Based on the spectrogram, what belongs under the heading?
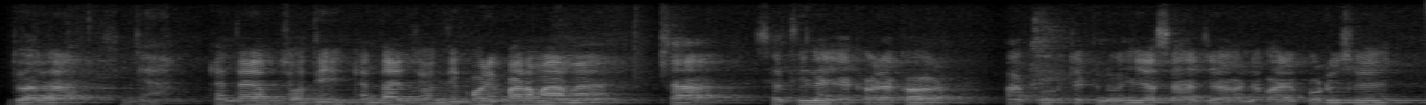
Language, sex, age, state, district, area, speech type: Odia, male, 30-45, Odisha, Balangir, urban, spontaneous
